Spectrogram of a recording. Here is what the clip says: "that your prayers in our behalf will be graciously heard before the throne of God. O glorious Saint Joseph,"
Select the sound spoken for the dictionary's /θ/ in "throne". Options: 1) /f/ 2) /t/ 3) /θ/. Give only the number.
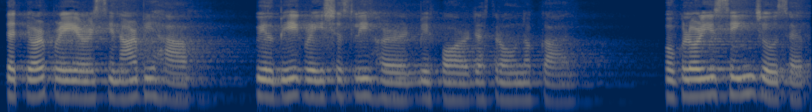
2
